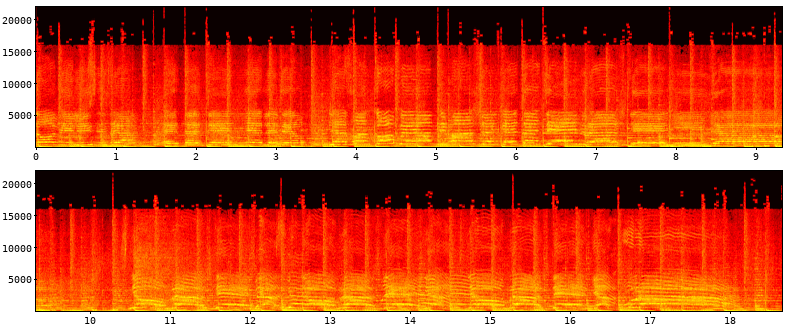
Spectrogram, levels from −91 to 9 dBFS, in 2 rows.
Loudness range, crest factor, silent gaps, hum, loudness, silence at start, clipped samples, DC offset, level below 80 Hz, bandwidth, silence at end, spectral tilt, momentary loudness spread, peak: 2 LU; 14 dB; none; none; -14 LUFS; 0 s; under 0.1%; under 0.1%; -20 dBFS; 19 kHz; 0 s; -3.5 dB/octave; 4 LU; 0 dBFS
